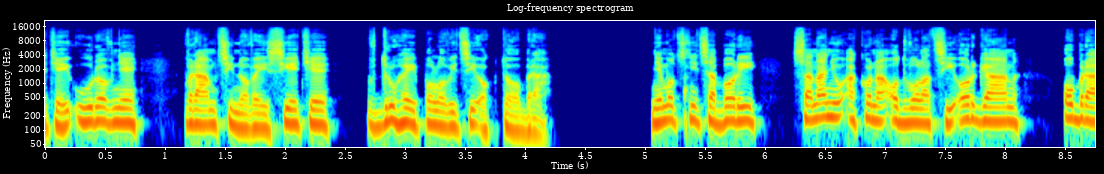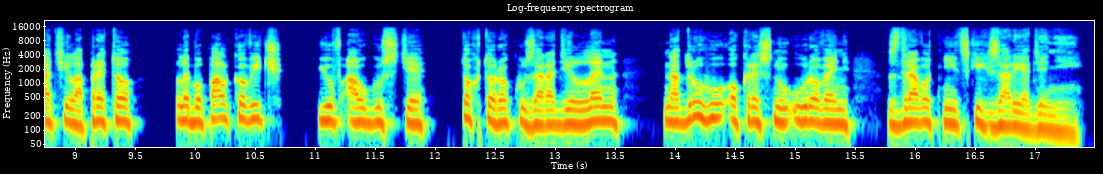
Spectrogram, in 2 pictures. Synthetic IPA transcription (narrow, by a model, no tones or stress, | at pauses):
cɛjʔuːɾɔʊɲɛ | vɾaːmt͡sinɔʋɛjsɪɛcɛ | vd̪ɾuɦɛjpɔlɔʋit͡siɔkt̪ɔ̰ːbɾa̰ | ɲɛmɔt͡sɲit͡sabɔɾi | sanaɲuʔakɔnaʔɔd̪ʋɔlat͡siːʔɔɾɡaːn | ɔbɾaːcilapɾɛt̪ɔ | lɛbɔpalkɔʋit͡ʃ | juvaʊɡuscɛ | t̪ɔxt̪ɔɾɔkuzaɾaɟilːɛnː | ad̪ɾuɦuːʔɔkɾɛsnuːʔuːɾɔʋɛɲ | zd̪ɾaʋɔt̪ɲiːt͡skiːɣzaɾɪaɟɛɲiː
